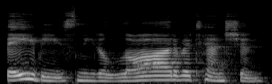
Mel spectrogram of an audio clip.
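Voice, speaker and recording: A woman voicing a gentle mother bear who explains things patiently in a children's storybook. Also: fairly low pitch, steady tone, slow. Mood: reassuring.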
